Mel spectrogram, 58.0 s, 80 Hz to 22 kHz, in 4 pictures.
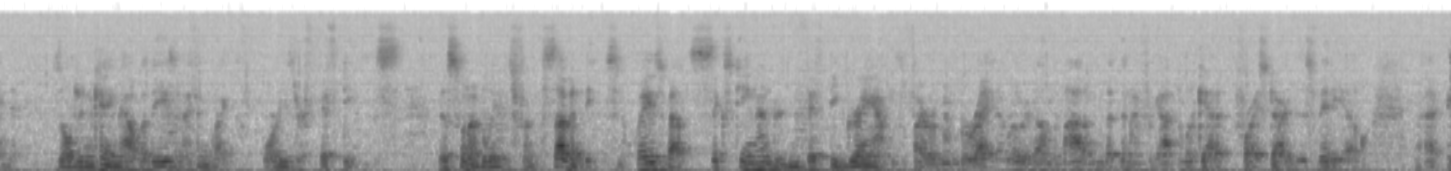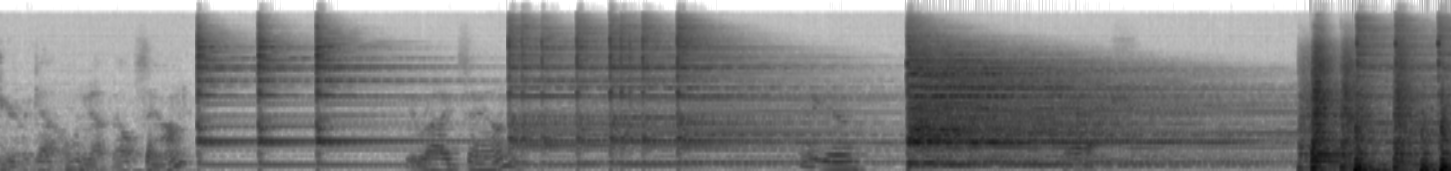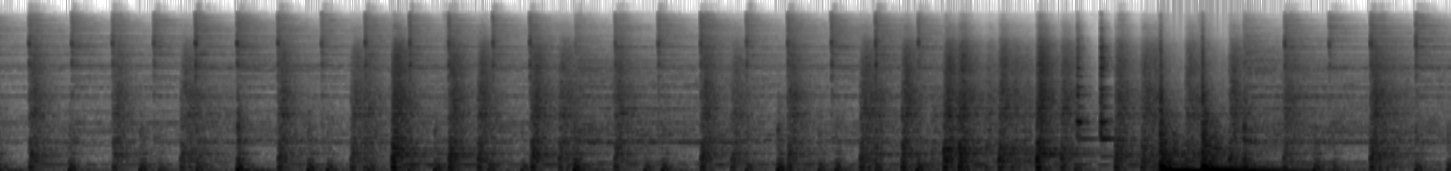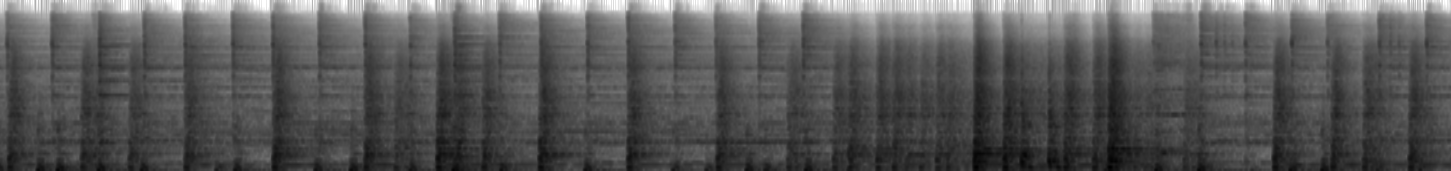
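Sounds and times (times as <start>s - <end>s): cymbal wash: 16.5s - 58.0s
drum kit playing a groove: 27.5s - 58.0s
loud low drum hit: 27.5s - 58.0s.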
